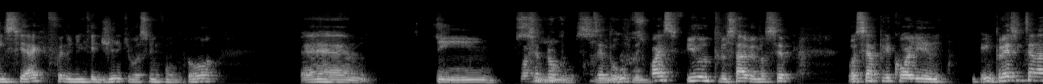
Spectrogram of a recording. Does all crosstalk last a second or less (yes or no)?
no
